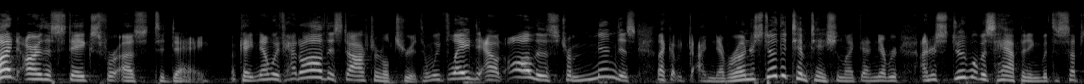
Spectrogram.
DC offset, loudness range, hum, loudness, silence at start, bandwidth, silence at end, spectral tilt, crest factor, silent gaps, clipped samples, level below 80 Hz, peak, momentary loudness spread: under 0.1%; 2 LU; none; -30 LUFS; 0 s; 17 kHz; 0 s; -3 dB/octave; 24 dB; none; under 0.1%; -64 dBFS; -6 dBFS; 10 LU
